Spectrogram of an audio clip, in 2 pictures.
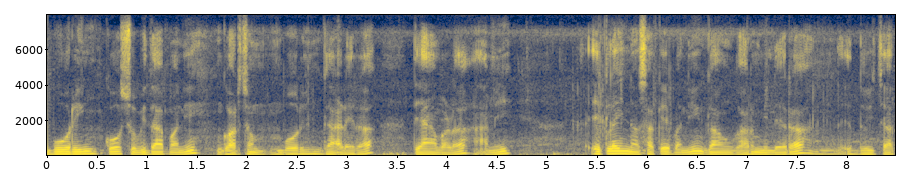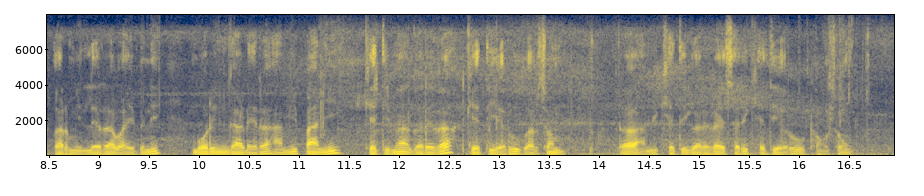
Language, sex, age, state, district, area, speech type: Nepali, male, 30-45, West Bengal, Darjeeling, rural, spontaneous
